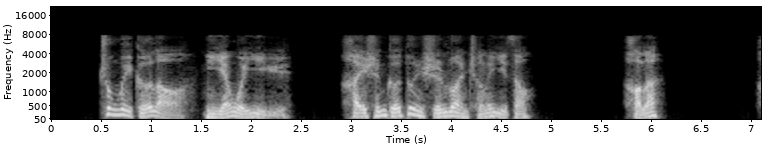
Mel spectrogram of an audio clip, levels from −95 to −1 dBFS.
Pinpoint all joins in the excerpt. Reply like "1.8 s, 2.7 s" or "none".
none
